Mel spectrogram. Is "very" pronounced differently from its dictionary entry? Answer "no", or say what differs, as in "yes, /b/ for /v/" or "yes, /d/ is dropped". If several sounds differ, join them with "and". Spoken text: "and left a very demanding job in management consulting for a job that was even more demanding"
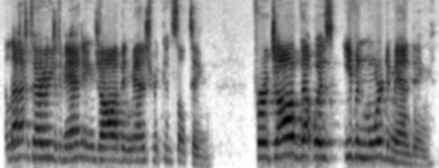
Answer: yes, /ɹ/ is dropped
